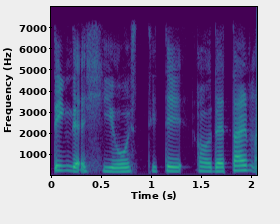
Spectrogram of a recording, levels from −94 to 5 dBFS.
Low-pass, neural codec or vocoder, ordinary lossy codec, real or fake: 7.2 kHz; none; none; real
